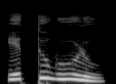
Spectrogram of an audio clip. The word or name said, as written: ಎತ್ತುಗಲ್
